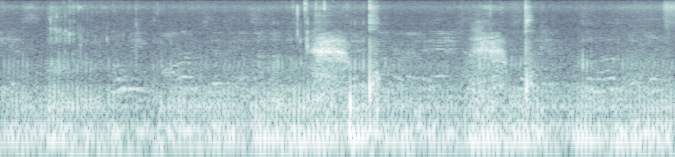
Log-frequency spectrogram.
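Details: A sleeping odd-eyed Munchkin cat, one year two months old, held in its owner's arms and filmed close up; an even, low purr continues under a living-room TV broadcast and two short bursts of human speech.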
